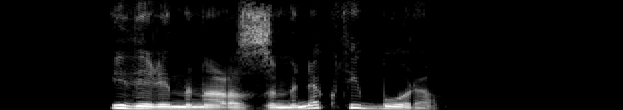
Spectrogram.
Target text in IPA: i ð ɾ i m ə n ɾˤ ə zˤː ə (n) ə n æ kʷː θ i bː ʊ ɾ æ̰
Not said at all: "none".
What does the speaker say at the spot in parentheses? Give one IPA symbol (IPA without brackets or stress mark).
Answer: m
